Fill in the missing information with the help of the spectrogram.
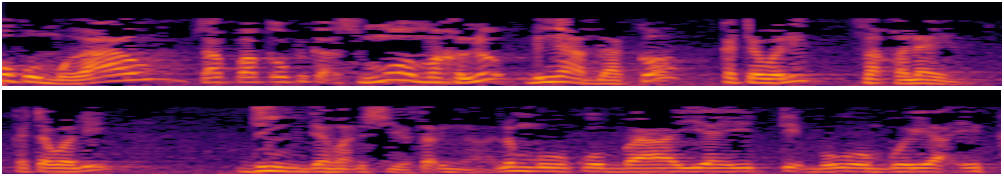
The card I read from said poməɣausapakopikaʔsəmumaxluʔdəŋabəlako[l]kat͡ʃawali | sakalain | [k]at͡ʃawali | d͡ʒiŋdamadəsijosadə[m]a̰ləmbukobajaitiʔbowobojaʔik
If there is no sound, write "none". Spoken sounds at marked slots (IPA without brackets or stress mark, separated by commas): none, k, ŋ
